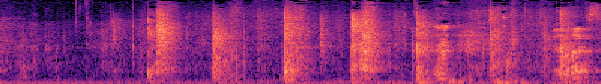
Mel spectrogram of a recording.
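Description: Irregular knocks and clicks, about seven of them, starting about a second in: handling noise from the camera being moved about.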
